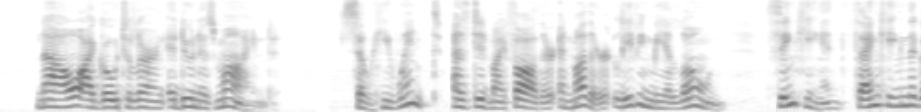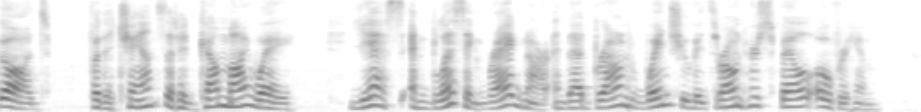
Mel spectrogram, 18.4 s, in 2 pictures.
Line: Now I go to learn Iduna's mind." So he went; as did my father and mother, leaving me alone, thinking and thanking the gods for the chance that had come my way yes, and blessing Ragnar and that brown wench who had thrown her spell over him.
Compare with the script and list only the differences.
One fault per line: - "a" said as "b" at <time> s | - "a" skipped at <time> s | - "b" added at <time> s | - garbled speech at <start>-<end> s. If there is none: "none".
none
